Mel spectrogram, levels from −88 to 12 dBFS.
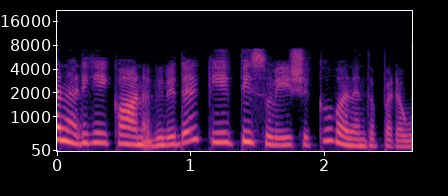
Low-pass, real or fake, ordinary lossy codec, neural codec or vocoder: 7.2 kHz; fake; none; codec, 16 kHz, 0.5 kbps, X-Codec, HuBERT features, trained on balanced general audio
